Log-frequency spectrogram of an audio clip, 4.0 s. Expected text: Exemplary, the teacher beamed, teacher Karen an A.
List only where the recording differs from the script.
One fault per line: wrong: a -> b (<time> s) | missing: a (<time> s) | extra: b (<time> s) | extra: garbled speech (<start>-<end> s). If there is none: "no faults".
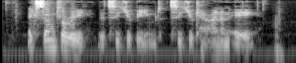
no faults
